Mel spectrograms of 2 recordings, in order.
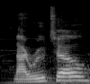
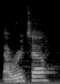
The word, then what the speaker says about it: Naruto: really I don't even know a lot about Naruto I know my son he's about to be uh he's 18 and he loves he loves narut am I saying it right Naruto Naruto Naruto yeah I like this pose and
